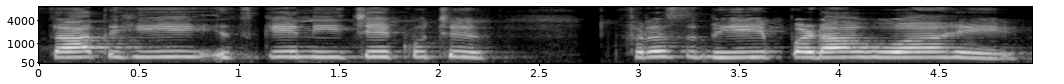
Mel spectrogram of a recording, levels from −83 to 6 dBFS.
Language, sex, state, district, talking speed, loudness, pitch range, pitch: Hindi, female, Uttar Pradesh, Saharanpur, 120 wpm, -17 LUFS, 245-260 Hz, 250 Hz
